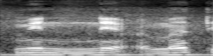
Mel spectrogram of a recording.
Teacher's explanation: نون ساکن ہے، اس کے بعد نون آ رہا ہے، یہاں پہ بھی ادغام مع الغنہ ہوگا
